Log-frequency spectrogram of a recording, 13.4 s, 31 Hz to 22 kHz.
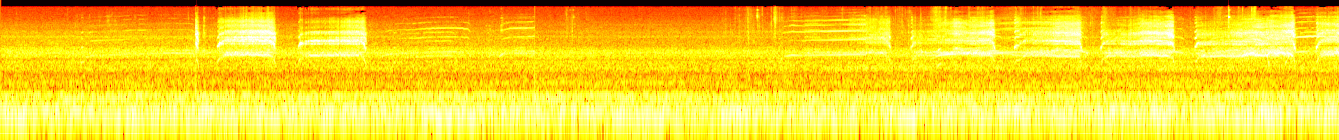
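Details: Nest cam recording of peregrine falcons in Edmonton, Canada, 2017, at the University of Alberta: scattered harsh, wailing screeches in two bouts separated by a quiet stretch, above a constant low hum.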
